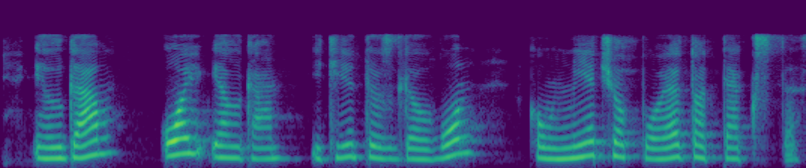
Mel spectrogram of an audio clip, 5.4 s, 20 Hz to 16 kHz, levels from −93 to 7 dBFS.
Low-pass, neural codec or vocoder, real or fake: 7.2 kHz; codec, 16 kHz, 2 kbps, FunCodec, trained on Chinese and English, 25 frames a second; fake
